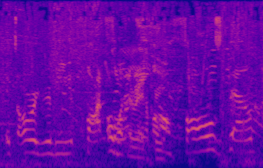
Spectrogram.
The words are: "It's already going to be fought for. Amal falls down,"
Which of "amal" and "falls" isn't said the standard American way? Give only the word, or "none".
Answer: amal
